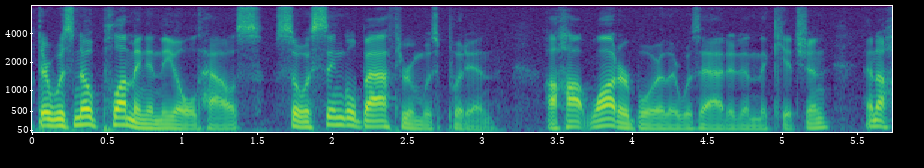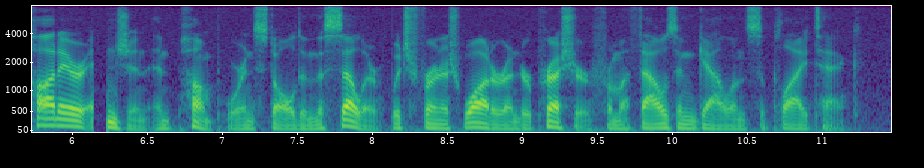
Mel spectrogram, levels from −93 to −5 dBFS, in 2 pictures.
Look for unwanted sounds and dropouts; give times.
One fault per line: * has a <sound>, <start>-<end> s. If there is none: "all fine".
* has a dropout, 6.1-6.2 s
